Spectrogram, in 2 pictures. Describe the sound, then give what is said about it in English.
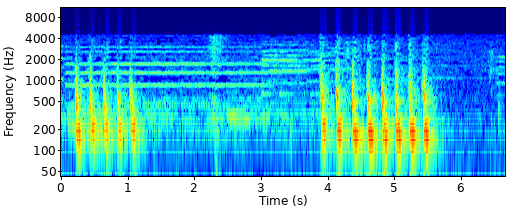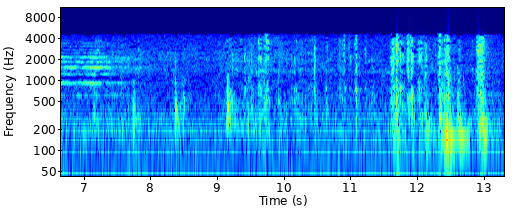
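Someone knocks on the locked front door of a building where a fire had occurred, in loud groups of sharp, rapid raps: a short series at the start, a longer run of about seven quick knocks midway, and another brief burst near the end. “I didn't think anyone would be there that late, but I knocked anyway.”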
